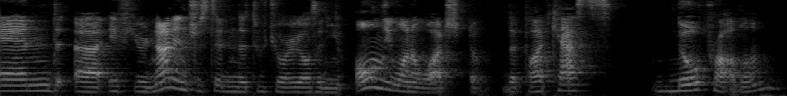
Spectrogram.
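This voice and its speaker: With a Quebec accent, a woman speaks at a moderate pace in a fairly low voice. Her intonation is lively. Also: big swings in loudness. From Quebec, Montreal. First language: French. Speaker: knitting podcaster. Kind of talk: casual chat.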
